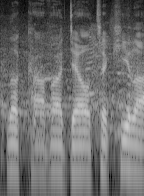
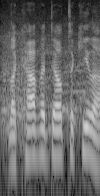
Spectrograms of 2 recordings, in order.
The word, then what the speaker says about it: La Cava del Tequila: in is actually for la caba del tequila i said it right la cava del tequila i can do it wow all right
